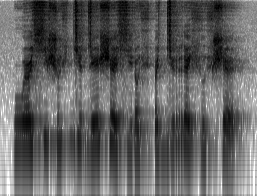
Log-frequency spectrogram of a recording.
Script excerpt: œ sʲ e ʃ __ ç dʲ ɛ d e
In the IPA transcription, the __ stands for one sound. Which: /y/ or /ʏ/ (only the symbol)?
ʏ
